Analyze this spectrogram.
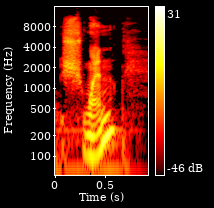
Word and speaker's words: Hsuen: to search for that and that's how you pronounce and spell schwen or you can go to YouTube live and Twitch TV and search schwen March 6 on any of those platforms and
